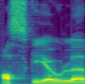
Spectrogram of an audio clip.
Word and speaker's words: Osceola: s can be deceptive osceola perhaps maybe that c is silent it's really like as in science and there is a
